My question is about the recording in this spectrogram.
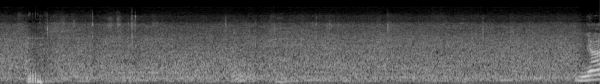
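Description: Steady, even hiss of background noise with no speech, and one soft low thump just after the start.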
